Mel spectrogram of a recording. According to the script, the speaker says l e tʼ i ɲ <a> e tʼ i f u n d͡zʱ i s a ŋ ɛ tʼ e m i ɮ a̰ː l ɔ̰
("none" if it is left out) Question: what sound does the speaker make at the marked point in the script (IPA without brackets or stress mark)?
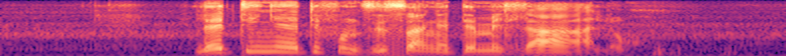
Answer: ɛ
